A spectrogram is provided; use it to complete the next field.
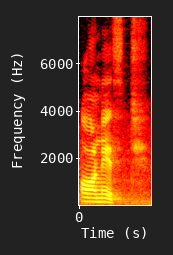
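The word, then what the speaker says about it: honest: আমাদের এখানে এই শব্দটি উচ্চারণ হচ্ছে অনেস্ট, তার মানে এখানে এইচের উচ্চারণ হয়নি, হয়েছে ভাওয়েলের উচ্চারণ।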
